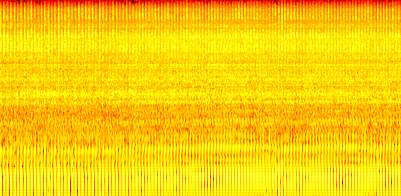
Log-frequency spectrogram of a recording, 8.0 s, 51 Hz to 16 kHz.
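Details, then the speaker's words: 1979 Kohler K301 12 hp single-cylinder mower engine after electrical and carburetor repair: steady, rapid popping well above a lazy idle; carburetor idle adjustment set too far. "I went a little too far on the adjustment there's a lot of idle I've been trying to adjust it the carburetor a little bit"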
